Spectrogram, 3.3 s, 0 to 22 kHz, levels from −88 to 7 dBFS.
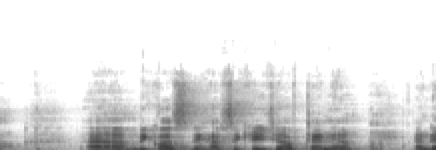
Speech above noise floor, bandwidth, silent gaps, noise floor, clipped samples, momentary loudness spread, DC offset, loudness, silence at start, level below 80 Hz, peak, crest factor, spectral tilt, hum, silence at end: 23 dB; 11.5 kHz; none; -45 dBFS; under 0.1%; 12 LU; under 0.1%; -23 LUFS; 0 s; -56 dBFS; -6 dBFS; 18 dB; -5.5 dB/octave; none; 0 s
